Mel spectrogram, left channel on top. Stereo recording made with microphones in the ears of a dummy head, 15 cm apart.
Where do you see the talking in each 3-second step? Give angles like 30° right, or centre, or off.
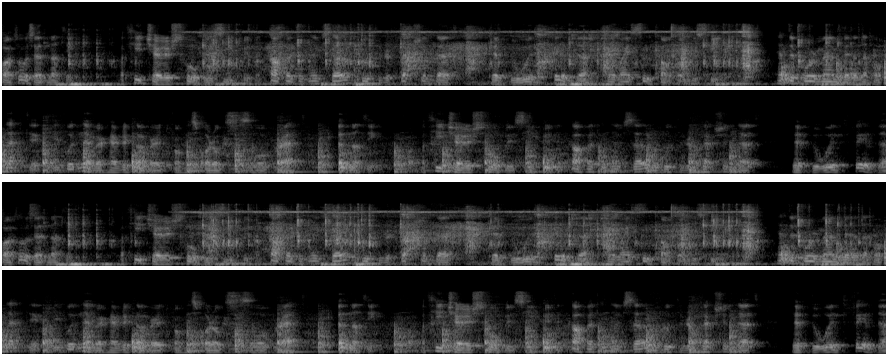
30° left, 30° left, 30° left, 10° left, 20° right, 30° right.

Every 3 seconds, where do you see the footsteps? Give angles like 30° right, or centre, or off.
40° right, 20° right, 20° left, 30° left, 10° right, 30° right.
